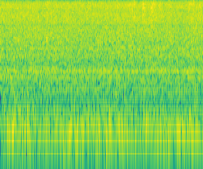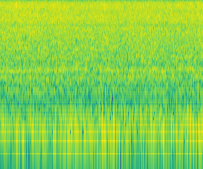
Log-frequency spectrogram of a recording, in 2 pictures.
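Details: Snookie the cat purrs under a petting hand, a low, buzzing, rhythmically pulsing drone that holds steady across the whole stretch, with only a faint hum of the room behind.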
